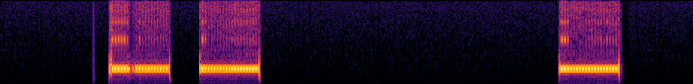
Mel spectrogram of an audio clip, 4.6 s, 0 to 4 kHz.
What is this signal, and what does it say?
Ringback tone (UK), 400 + 450 Hz.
